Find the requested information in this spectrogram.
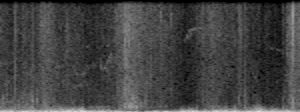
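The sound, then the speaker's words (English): Footsteps walk steadily down a path through bog, a continuous run of many soft, dull steps with a faint rustle mixed in. “We're walking down a path between all this bog”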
